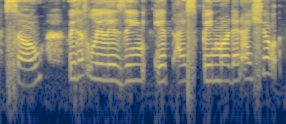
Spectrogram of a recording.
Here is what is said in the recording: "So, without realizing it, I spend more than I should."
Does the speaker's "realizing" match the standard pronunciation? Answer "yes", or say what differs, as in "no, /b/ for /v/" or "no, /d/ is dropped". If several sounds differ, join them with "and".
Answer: no, /l/ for /ɹ/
